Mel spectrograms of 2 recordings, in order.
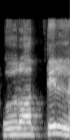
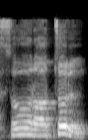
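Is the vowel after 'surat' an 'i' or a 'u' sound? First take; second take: i; u. First: The vowel after 'surat' is an 'i' sound. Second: The vowel after 'surat' is a 'u' sound. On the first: The speaker calls it wrong. "সূরাতিল না" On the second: The speaker calls it right.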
